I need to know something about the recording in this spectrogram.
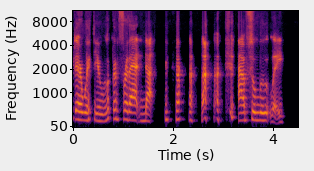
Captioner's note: laughs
